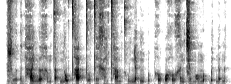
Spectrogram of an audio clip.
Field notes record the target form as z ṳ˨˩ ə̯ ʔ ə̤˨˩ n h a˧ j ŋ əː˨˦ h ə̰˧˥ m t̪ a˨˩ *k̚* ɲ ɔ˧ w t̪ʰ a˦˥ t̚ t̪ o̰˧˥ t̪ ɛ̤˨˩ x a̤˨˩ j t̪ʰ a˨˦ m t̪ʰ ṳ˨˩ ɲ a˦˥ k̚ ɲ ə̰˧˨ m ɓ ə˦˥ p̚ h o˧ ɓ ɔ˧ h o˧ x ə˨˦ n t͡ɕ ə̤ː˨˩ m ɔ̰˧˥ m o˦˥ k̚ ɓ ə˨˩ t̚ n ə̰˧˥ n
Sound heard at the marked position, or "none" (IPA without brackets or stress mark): k̚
